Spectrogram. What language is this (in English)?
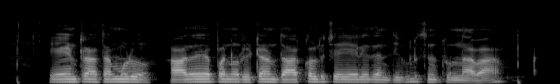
Telugu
